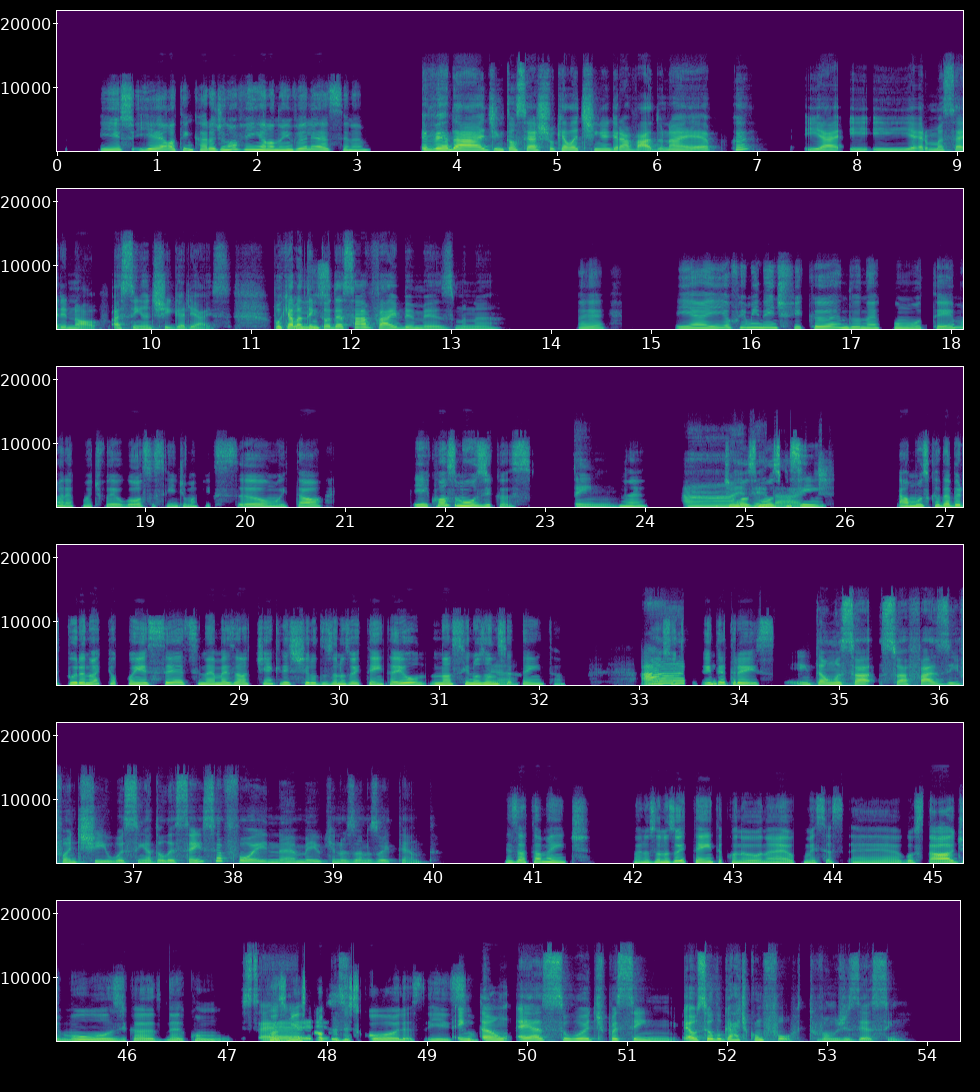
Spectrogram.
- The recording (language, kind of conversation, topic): Portuguese, podcast, Me conta, qual série é seu refúgio quando tudo aperta?
- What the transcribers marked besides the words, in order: tapping; unintelligible speech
